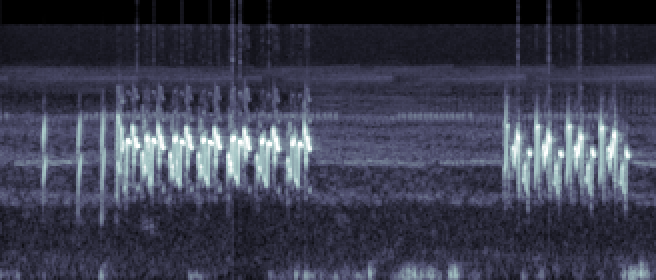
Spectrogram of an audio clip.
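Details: Sooty-headed bulbul calling so other bulbuls respond: a few isolated chirps, then a fast chattering stream of bright notes lasting two seconds, a pause, and another rapid chattering burst.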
